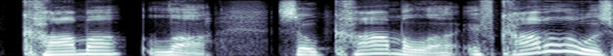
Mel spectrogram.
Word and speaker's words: Kamala: If think about if Kamla I'm sorry, Camala I God man her name is tough to remember how to pronounce properly. Kamala.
